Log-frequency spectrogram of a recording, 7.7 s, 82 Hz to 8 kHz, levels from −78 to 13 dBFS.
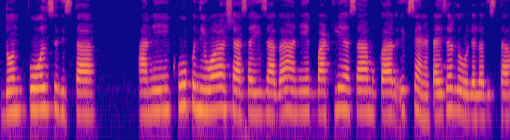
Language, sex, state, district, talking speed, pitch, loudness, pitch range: Konkani, female, Goa, North and South Goa, 150 wpm, 205 Hz, -16 LUFS, 195-220 Hz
